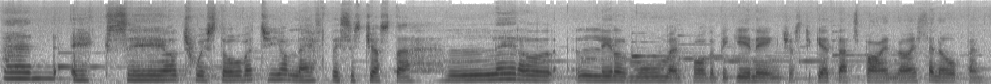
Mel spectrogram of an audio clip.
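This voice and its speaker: A woman from Finland with a Finnish accent, teaching a gentle yin yoga class and softly cueing breath and movement. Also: medium pitch, steady tone, unhurried, hardly any pauses, soft background music, low-quality recording. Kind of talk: guided yin yoga instruction.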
